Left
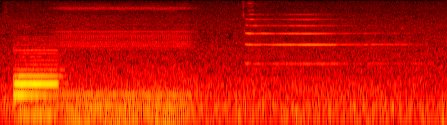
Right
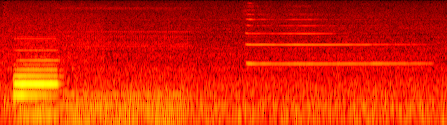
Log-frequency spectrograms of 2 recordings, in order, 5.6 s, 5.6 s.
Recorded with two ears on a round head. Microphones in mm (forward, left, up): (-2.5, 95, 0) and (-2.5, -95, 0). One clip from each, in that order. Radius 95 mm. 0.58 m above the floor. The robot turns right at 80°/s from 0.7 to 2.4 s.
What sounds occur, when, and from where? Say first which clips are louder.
0.2 s a piano: right 5 dB; 15° right (ahead or behind), 1.6 m; by 0.7 s 10° right (ahead or behind), 1.6 m
3.0 s a trumpet: right 5 dB; 20° left (ahead or behind), 6.5 m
